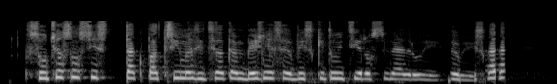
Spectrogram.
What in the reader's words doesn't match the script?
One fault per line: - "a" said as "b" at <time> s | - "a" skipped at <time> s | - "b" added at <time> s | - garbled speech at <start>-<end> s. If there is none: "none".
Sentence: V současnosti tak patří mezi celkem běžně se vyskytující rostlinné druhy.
- garbled speech at 4.5-5.1 s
